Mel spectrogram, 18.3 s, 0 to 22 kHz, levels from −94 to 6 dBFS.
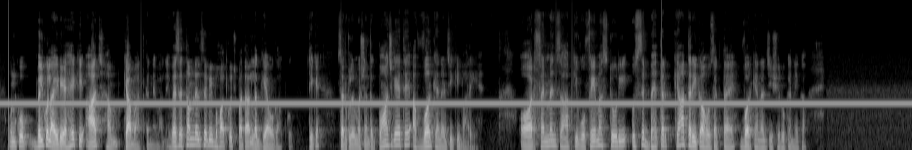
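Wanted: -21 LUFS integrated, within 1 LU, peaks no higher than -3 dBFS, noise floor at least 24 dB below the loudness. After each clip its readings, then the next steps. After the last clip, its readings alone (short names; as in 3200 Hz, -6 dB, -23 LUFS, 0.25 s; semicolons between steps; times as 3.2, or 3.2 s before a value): clicks 6; steady tone 1300 Hz; tone level -34 dBFS; loudness -29.5 LUFS; peak -9.0 dBFS; loudness target -21.0 LUFS
-> de-click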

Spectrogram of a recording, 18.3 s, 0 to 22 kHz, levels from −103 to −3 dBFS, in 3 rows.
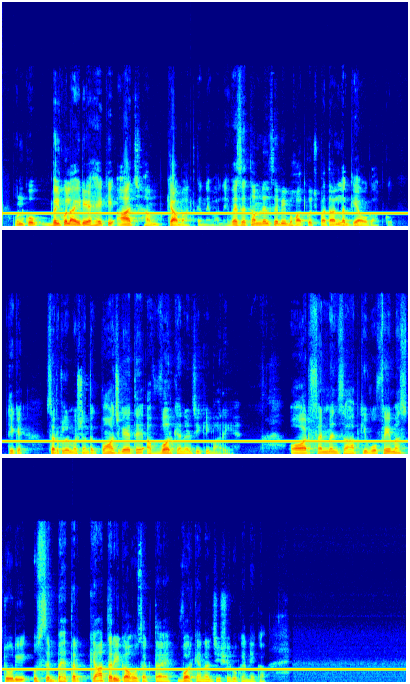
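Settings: clicks 0; steady tone 1300 Hz; tone level -34 dBFS
-> notch 1300 Hz, Q 30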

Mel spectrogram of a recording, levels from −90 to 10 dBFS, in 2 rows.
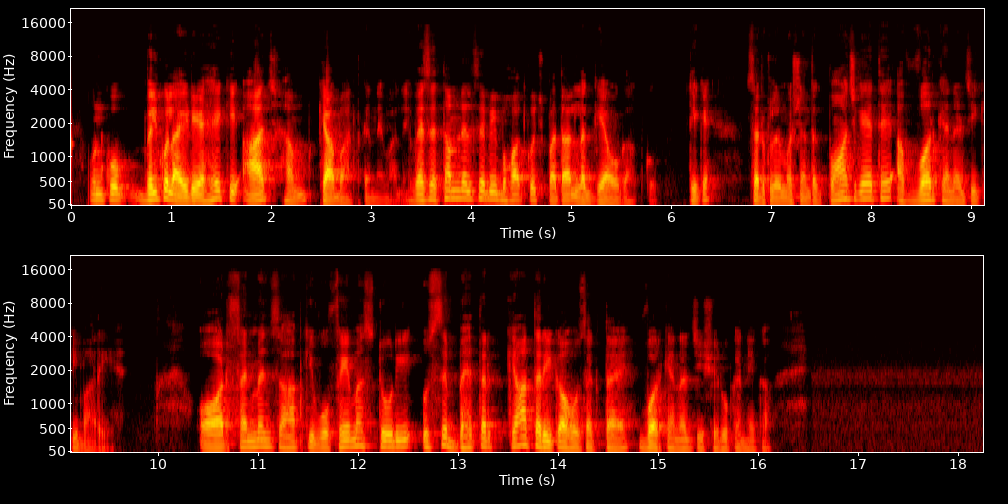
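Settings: steady tone none; loudness -29.0 LUFS; peak -9.0 dBFS; loudness target -21.0 LUFS
-> gain +8 dB; limiter -3 dBFS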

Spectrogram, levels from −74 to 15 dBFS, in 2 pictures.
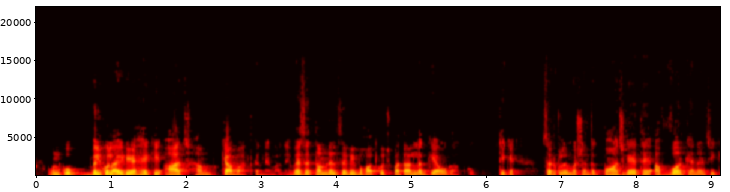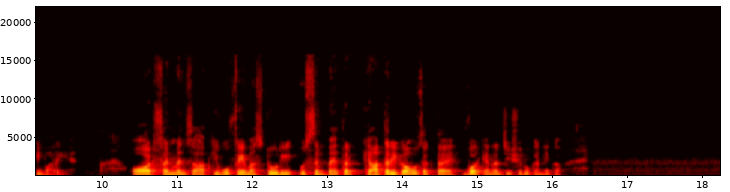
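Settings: loudness -21.5 LUFS; peak -3.0 dBFS; noise floor -63 dBFS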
